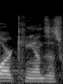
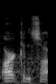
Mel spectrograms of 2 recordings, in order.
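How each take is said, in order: First: Arkansas is said the local Kansas way. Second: Arkansas is said the way most states say it. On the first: "but not in Kansas. There we called it the Little Arkansas River" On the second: "in every other state, it's pronounced the Little Arkansas River"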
